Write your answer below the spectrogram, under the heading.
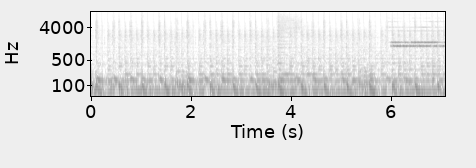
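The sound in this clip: A telephone rings faintly in a rapid, continuous bell trill, and a steadier high tone joins near the end.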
